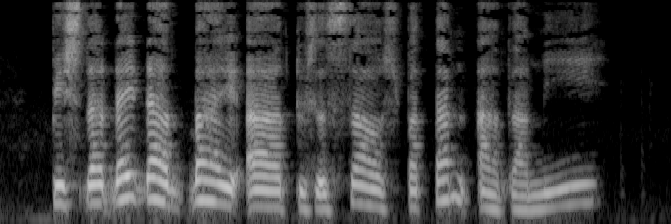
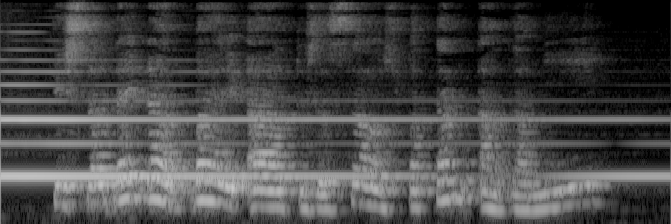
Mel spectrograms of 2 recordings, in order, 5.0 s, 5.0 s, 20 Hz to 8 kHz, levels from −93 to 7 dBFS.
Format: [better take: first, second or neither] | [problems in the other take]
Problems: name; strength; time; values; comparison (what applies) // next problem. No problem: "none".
first | background sound (Wind instrument, woodwind instrument); 2 dB above the speech // room echo; dies away in 0.6 s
